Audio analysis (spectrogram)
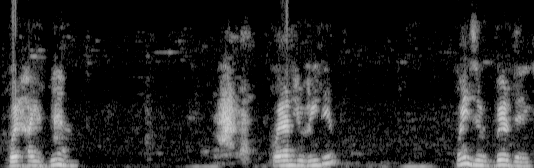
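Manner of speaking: polite question tune, lifting "reading" at the end; rising, friendly interest. Shown as a demonstration. Teacher modelling friendly, polite questions, rising intonation. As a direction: let "been", "reading" and "birthday" rise with interest. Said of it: "rising intonation".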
